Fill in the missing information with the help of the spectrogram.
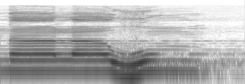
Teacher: mim sukun bertemu sad, mim sukun dibaca jelas tanpa mendengung, idhar safawi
